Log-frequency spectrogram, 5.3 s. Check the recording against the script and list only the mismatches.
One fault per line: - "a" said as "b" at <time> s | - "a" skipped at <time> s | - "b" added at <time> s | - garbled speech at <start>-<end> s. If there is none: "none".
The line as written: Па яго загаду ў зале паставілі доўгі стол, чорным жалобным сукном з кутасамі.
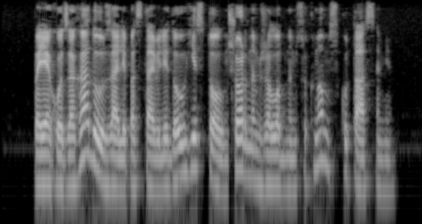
none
